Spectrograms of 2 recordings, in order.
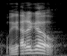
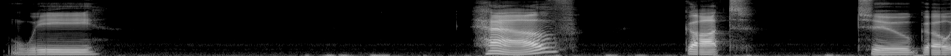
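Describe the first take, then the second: First: Have got to is reduced to gotta. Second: Have got to is said fully, all words clear. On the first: "we could say we gotta go" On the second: "is the long version"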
